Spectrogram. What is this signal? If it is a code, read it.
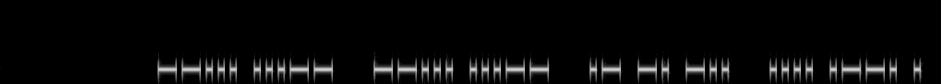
Morse code, heard as a keyed tone, about 20 wpm, 700 Hz. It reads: 73 73 AND HPE
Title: Speed-Racing Common QSO Phrases - 17wpm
